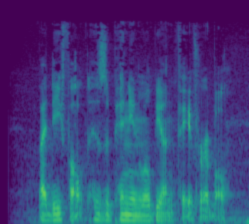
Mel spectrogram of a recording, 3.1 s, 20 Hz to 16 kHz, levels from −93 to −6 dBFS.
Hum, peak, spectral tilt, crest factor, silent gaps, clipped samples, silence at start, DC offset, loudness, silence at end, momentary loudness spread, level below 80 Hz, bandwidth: none; -14 dBFS; -6 dB/octave; 20 dB; none; under 0.1%; 0.4 s; under 0.1%; -34 LUFS; 0 s; 6 LU; -48 dBFS; 11.5 kHz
